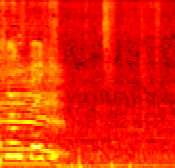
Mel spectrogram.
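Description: A cow mooing once, a long steady call that ends less than a second in.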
